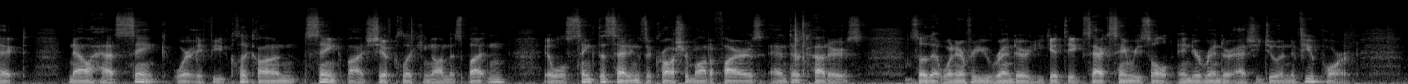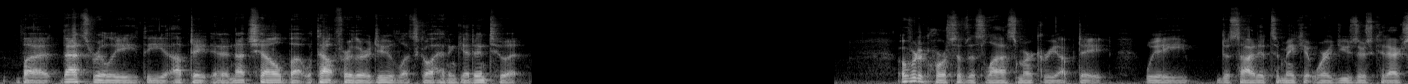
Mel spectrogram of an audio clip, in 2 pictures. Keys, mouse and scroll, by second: 1.9 q, 3.8 shift+click, 7.9 F12, 9.9 click.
